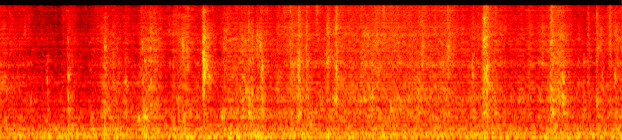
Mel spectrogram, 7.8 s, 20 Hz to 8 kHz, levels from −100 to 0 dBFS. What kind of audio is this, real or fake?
fake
